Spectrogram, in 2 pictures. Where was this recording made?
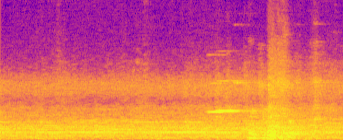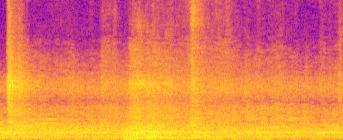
in a subway station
